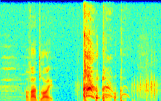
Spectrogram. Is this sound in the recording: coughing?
yes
